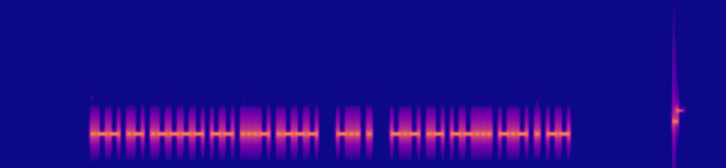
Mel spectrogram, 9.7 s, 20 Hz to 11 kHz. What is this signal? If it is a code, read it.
Morse code, heard as a keyed tone, about 31 wpm, 700 Hz. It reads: WA1MVJ DE KA7KEM
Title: USA Callsign DE Callsign - 6 Characters - 30wpm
